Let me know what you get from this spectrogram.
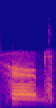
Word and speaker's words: herbs: He pointed out to me that the English correct pronunciation of the Queen's English is herbs, that only those people like Liza Doolittle and who talk Professor Higgins use the word herbs.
